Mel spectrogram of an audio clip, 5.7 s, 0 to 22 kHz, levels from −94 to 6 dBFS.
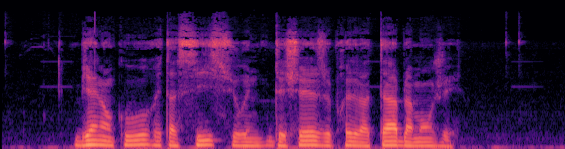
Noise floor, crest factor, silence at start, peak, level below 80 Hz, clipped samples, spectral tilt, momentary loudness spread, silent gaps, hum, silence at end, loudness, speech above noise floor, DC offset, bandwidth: -52 dBFS; 18 dB; 0.5 s; -6 dBFS; -44 dBFS; under 0.1%; -5.5 dB/octave; 7 LU; none; none; 0.65 s; -22 LUFS; 31 dB; under 0.1%; 14 kHz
